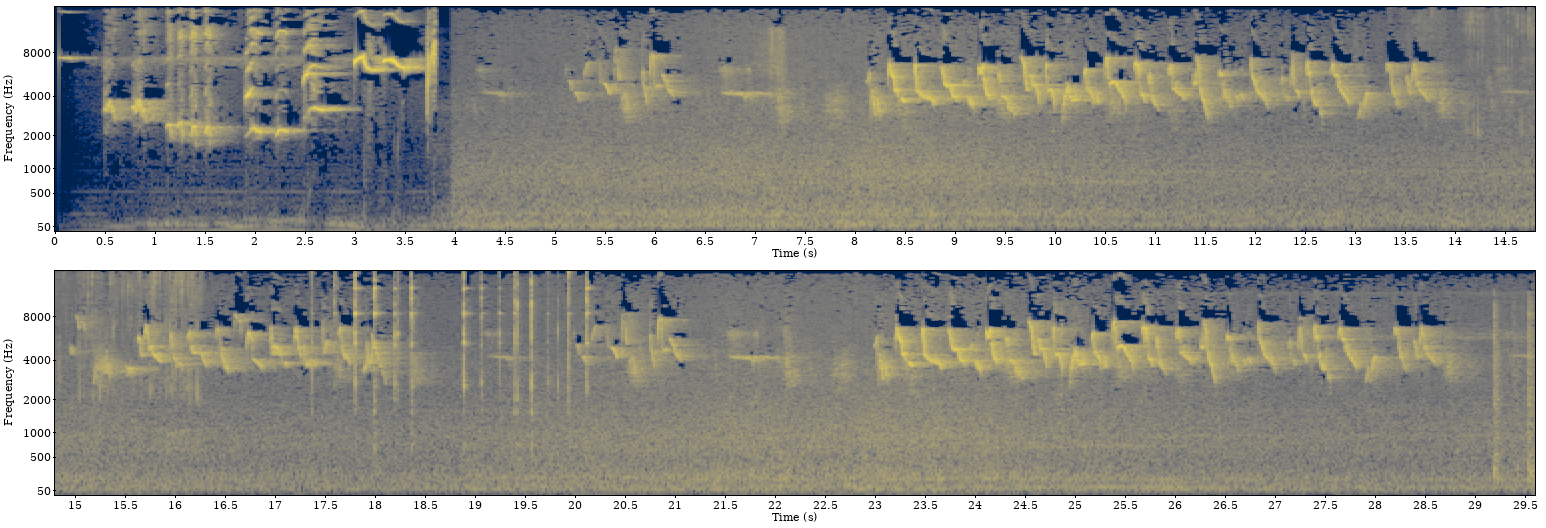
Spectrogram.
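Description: Small birds chirping in quick runs of high notes that come back in bouts every few seconds over a steady hiss. The first few seconds hold louder separate whistles that glide up and down.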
